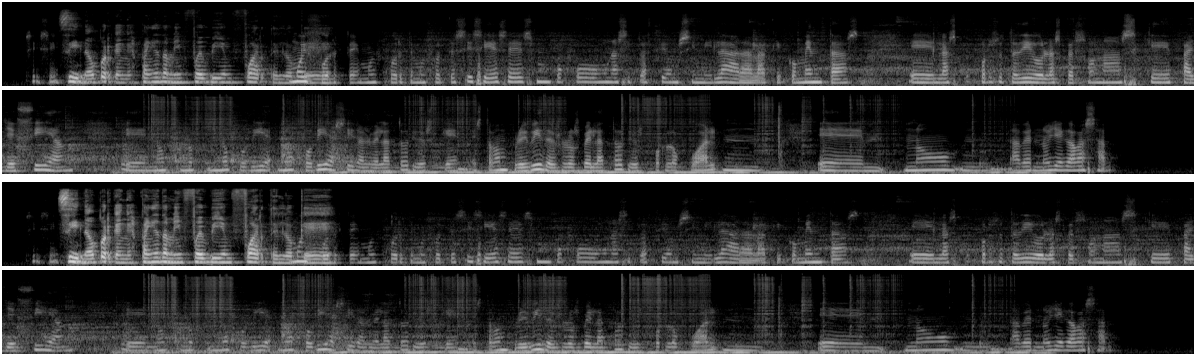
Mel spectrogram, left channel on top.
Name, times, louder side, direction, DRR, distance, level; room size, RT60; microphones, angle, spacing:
voice 1, 0.6-3.3, right 6 dB, 70° right, 0.4 m, -20 dB
voice 2, 2.9-23.0, left 3 dB, 40° left, 0.5 m, -29 dB
sound 1, 3.8-15.5, left 2 dB, 70° left, 1.8 m, -42 dB
sound 2, 13.0-22.4, right 1 dB, 10° right, 0.7 m, -32 dB
8.6 x 6.4 x 7.7 m
head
